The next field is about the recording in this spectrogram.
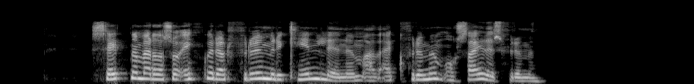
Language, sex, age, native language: Icelandic, female, 40-49, Icelandic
